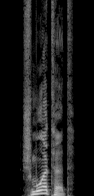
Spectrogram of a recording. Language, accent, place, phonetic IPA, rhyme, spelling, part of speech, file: German, Germany, Berlin, [ˈʃmoːɐ̯tət], -oːɐ̯tət, schmortet, verb, De-schmortet.ogg
- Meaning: inflection of schmoren: 1. second-person plural preterite 2. second-person plural subjunctive II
